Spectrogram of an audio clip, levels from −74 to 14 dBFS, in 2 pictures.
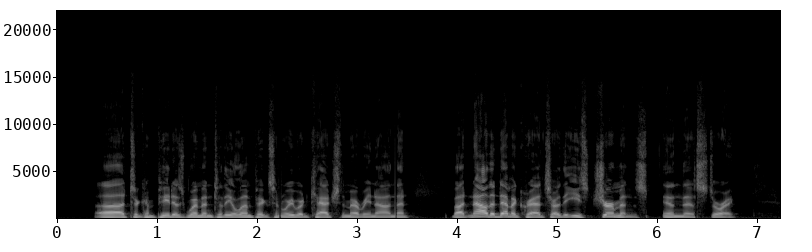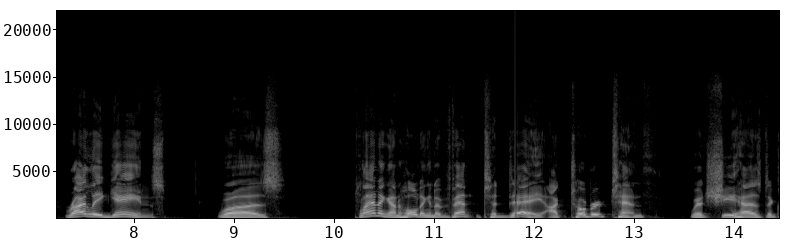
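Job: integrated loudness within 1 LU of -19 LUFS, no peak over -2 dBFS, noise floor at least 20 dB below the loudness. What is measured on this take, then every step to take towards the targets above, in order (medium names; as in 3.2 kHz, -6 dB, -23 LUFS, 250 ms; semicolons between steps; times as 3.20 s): dropouts 5; longest dropout 21 ms; loudness -25.0 LUFS; peak level -8.5 dBFS; loudness target -19.0 LUFS
-> interpolate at 2.22/3.38/6.38/11.16/11.81 s, 21 ms; trim +6 dB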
